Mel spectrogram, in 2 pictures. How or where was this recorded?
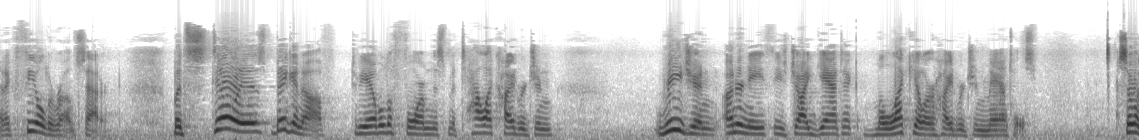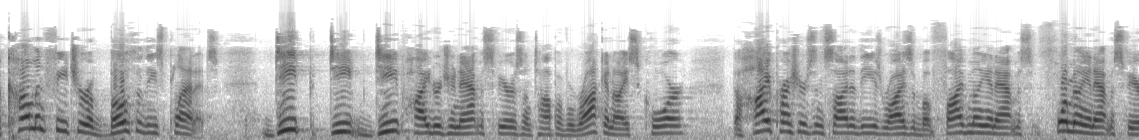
large echoing room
